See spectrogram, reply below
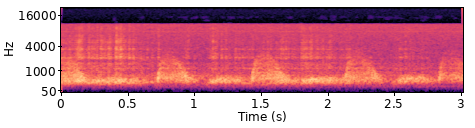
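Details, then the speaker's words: Home fetal Doppler placed far left on the mother's lower abdomen over an artery: fast rhythmic whooshing at about 116–118 per minute, the mother's own arterial flow often mistaken for the baby; maternal arterial pulse. "what that is is you're hearing the blood flow in and out of the arteries. So, it's fast. And a lot of people mistake that as a baby, but it's not the baby."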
